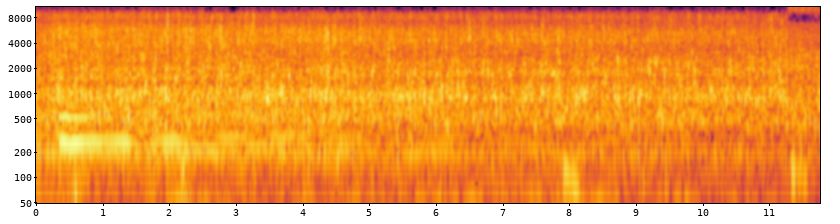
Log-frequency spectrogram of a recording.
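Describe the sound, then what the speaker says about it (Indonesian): A mountain river stream flows along a hiking trail in Maluku, a continuous rushing, trickling wash of water that stays steady and fairly close throughout, with no voices. "ini kita menyusuri sungai-sungai dan kita bisa refill air di sungai"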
